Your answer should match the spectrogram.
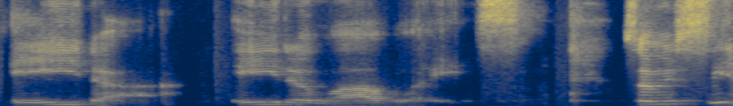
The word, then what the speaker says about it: Ada: subscribe sorry actually her name is pronounced aydah ada lovelace so you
